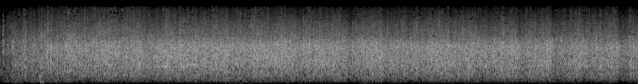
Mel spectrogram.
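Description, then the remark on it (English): A large audience of women at the Palladium applauds steadily, a dense, sustained wash of clapping at an even, loud level throughout with no voices standing out. “And keep that applause going as I ask Ali McGregor and the Suffragette cast to finish the show.”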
